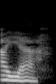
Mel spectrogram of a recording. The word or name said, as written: ayah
